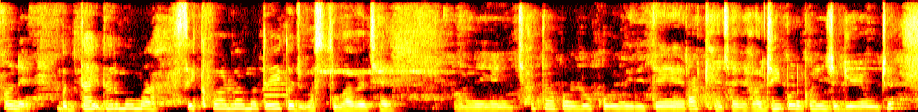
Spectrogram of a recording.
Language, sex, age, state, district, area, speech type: Gujarati, female, 18-30, Gujarat, Rajkot, urban, spontaneous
